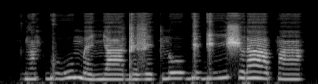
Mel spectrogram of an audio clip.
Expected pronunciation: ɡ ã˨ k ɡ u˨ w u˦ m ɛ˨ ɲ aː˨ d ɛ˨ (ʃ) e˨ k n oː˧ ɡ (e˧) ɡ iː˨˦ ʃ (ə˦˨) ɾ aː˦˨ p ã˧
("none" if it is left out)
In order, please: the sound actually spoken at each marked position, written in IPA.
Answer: z, e˧, ə˧

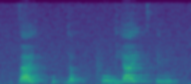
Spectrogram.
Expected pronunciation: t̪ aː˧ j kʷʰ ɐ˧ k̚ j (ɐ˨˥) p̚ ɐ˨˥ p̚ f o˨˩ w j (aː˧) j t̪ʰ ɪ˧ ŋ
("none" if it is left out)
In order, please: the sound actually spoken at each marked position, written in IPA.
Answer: ɐ˨˥, aː˥

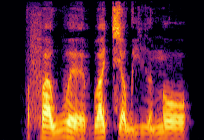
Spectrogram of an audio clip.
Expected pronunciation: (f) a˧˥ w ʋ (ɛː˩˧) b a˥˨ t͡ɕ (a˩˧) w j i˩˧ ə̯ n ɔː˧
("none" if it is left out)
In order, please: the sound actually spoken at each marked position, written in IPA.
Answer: f, ɛː˩˧, a˩˧

